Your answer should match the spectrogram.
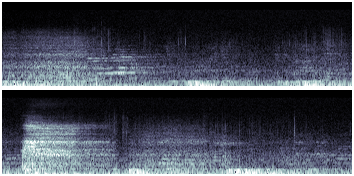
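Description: A man exhaling heavily once, about halfway through, during deep shoulder soft-tissue work, over low rumbling handling noise of bodies shifting on a treatment table.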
